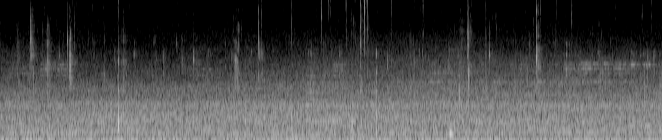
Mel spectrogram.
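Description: A young woman chews food noisily and close up.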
